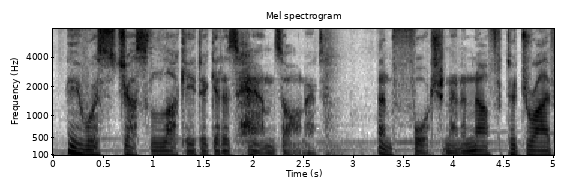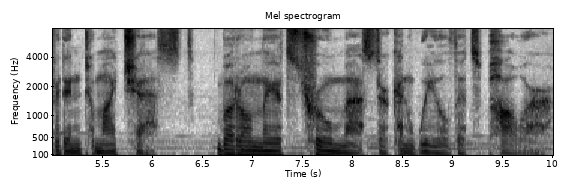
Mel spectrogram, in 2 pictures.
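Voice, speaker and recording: A man's put-on character voice, very deep and low, at a moderate pace with clear background noise. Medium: video game. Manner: low, slow, seductive and mocking.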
